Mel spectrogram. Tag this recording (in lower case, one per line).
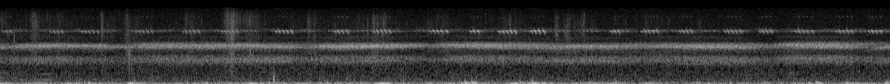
wild animals
cricket
animal
frog
insect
